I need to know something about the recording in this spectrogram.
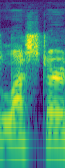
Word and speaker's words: Leicester: looking for uh red lester not red leicester uh for future reference but fine um red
